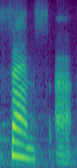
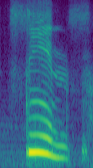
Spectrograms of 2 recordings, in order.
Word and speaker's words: scenes: word yes yes sense you said sense but it's scenes in scenes okay okay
